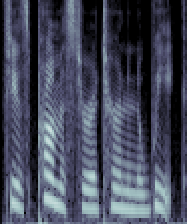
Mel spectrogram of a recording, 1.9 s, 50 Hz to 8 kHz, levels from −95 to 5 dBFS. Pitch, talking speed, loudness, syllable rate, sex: 205 Hz, 255 wpm, -19 LUFS, 6.2 syllables/s, female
